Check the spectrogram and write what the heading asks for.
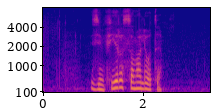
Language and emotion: Russian, neutral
